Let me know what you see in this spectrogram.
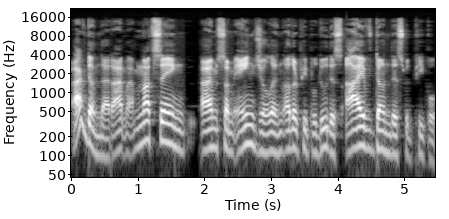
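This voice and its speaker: Pitch rises and falls normally in this man's voice. He keeps a medium tempo. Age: middle-aged. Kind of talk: casual talk to camera. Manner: ranting, conversational.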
